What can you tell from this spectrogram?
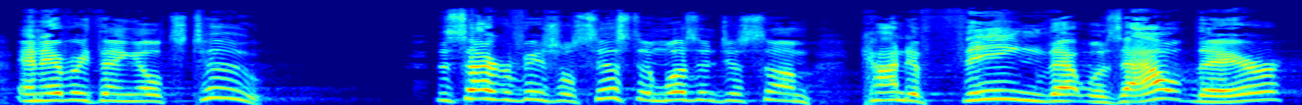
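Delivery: fiery sermon climax; full-force preaching. Acted. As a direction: drive the point home from the pulpit.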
